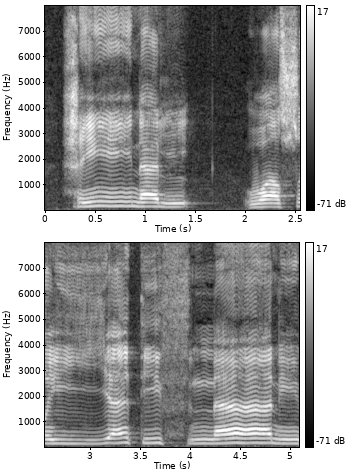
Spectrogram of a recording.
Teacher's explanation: حین حرکت آخر نون هم با لام میچسبونیم، پس الف نطق نمیشه. وصیت اثنان حرکت آخر ت مربوطه هم به حرف ث یا ثا به تعبیر عربی میچسبونیم و الف نطق نمیکنیم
